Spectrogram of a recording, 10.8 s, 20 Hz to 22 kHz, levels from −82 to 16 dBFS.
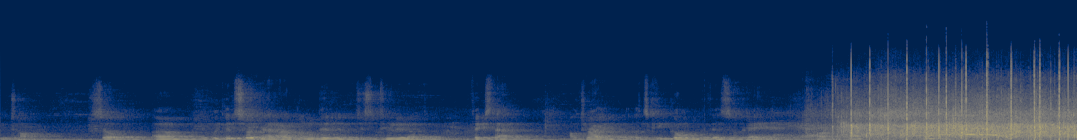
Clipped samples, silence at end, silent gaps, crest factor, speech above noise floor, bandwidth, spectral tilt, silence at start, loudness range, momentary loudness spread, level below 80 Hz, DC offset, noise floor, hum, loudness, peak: under 0.1%; 0 s; none; 22 dB; 15 dB; 15 kHz; -2.5 dB/octave; 0 s; 16 LU; 22 LU; -46 dBFS; 1%; -44 dBFS; none; -18 LUFS; 0 dBFS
